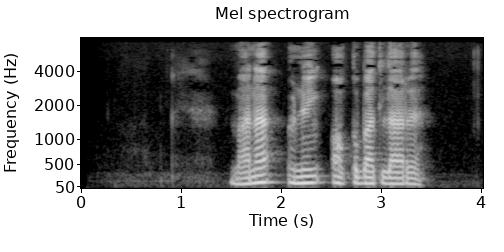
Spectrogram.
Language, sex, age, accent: Uzbek, male, 18-24, Surxondaryo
